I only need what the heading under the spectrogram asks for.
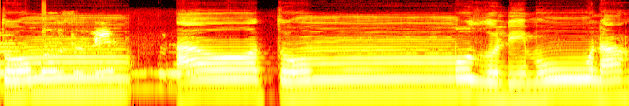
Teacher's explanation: होठ चिपके रहेंगे और चिपके चिपके कम से कम नाक से हम साउंड निकालेंगे एक दो सेकंड रोक कर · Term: गुना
